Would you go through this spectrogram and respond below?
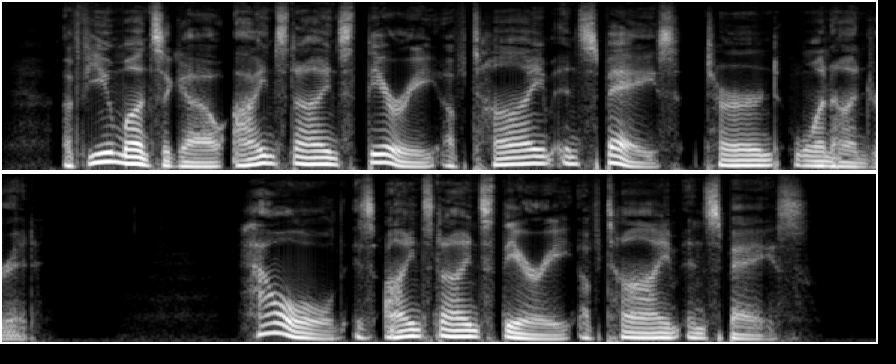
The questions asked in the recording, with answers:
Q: How old is Einstein's theory of time and space?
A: Einstein's theory of time and space is 100 years old.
